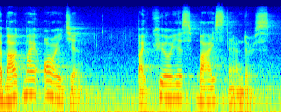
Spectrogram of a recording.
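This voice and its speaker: This woman's very slow speech comes with audible room echo and noticeable background noise. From Indonesia. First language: Dutch. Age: 80s+. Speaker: author. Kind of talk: conference talk. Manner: formal.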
